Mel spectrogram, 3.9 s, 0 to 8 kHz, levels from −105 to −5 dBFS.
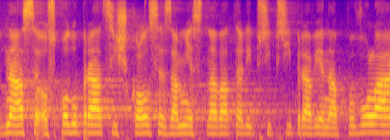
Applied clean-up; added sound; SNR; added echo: none; none; none; none.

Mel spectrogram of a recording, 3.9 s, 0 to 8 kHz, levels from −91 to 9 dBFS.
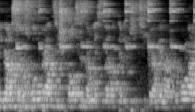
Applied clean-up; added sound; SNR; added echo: classical method WPE with log-MMSE.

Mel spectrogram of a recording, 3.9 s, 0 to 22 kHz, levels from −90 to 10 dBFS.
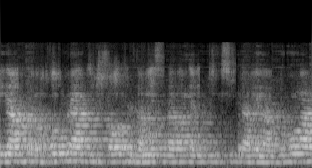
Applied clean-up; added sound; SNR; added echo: neural separator model SepFormer DNS4.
